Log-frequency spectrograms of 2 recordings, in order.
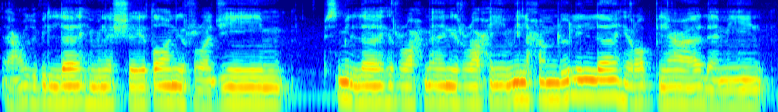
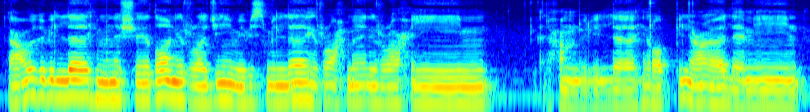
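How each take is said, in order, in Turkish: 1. Yalnızca birinci ifadeden sonra durak var. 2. Yalnızca ikinci ifadeden sonra durak var. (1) "Kat'ul evvel vaslu sani yapıyorum" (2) "Sure başında vaslul evvel kat'ul sani"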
